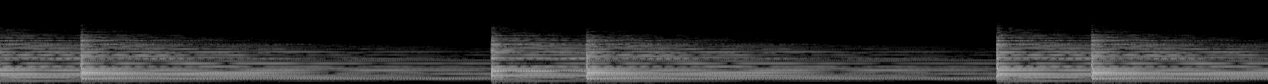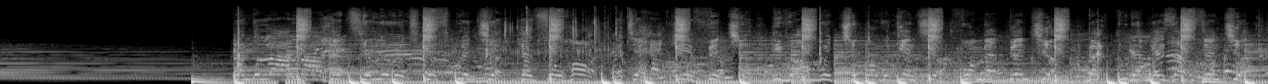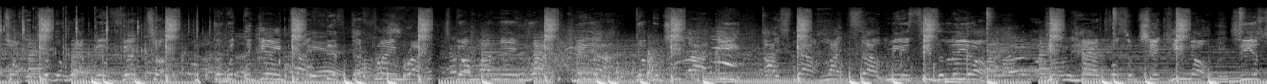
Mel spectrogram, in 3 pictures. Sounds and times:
Music: 0.0 - 38.0
Speech: 15.4 - 21.3, 23.2 - 30.9, 32.0 - 32.8.

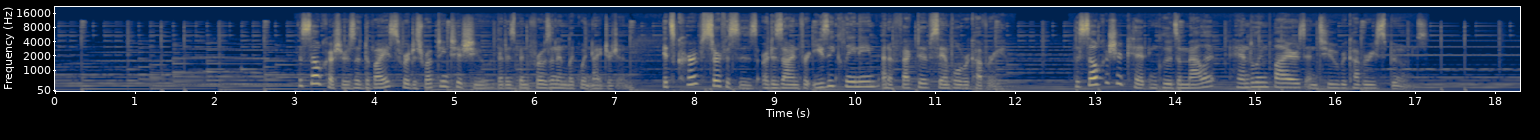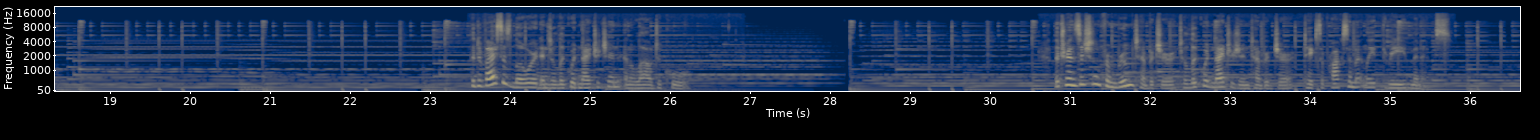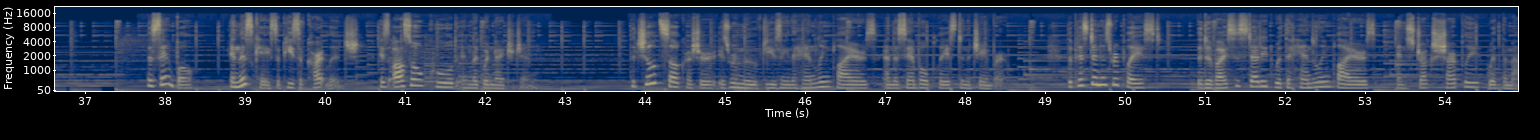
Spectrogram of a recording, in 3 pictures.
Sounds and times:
Music: 0.0 - 54.9
Speech: 3.1 - 11.9, 12.8 - 17.2, 23.5 - 26.3, 30.8 - 35.8, 37.8 - 42.7, 43.8 - 48.6, 49.3 - 54.9.

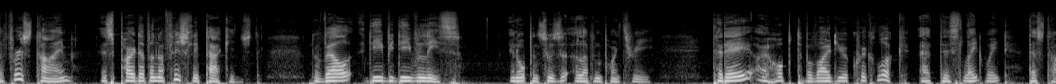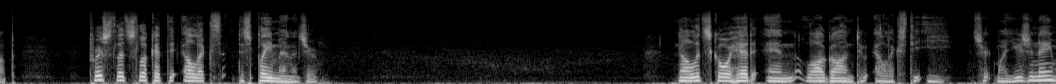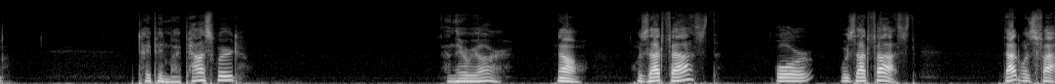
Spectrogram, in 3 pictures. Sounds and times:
Speech: 0.0 - 6.5, 7.1 - 10.7, 11.4 - 13.9, 17.3 - 21.3, 22.5 - 23.6, 25.6 - 30.3, 31.2 - 31.6.

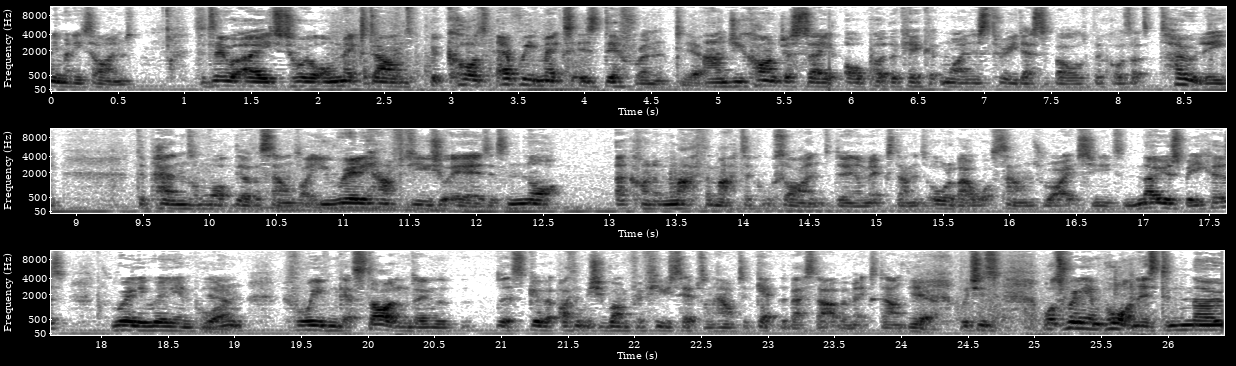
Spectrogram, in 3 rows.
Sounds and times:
Speech: 0.0 - 26.4.

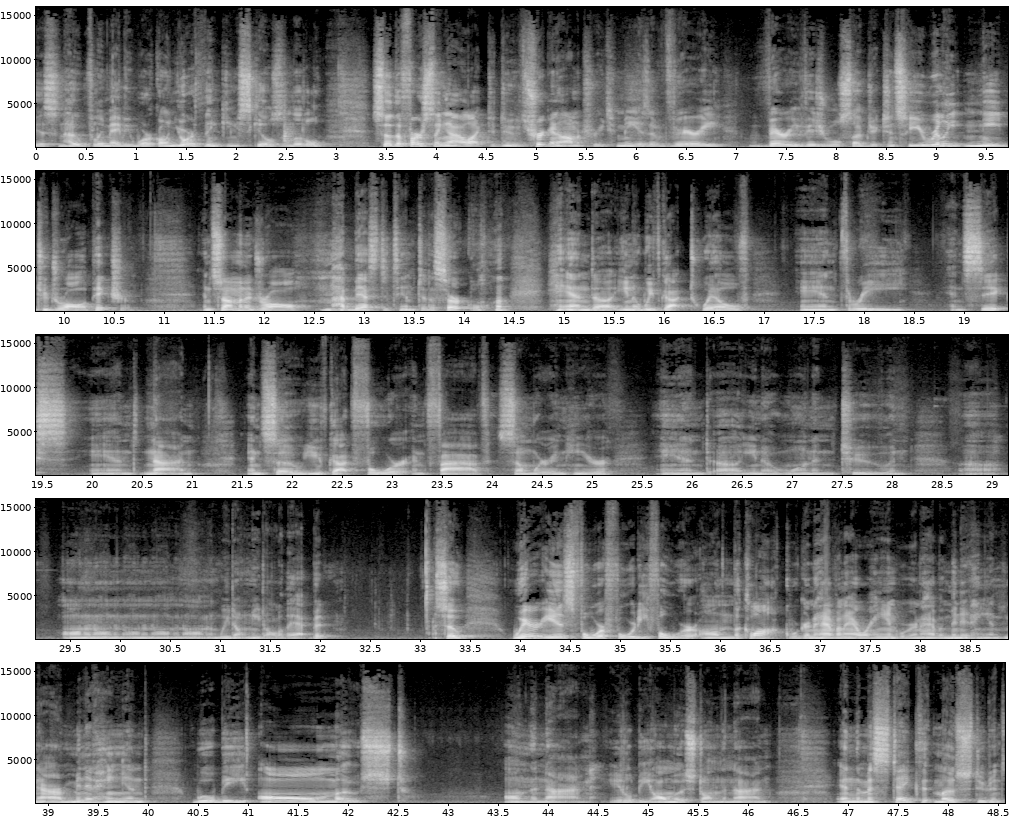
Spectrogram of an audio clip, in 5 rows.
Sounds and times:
Speech: 0.0 - 10.8, 11.4 - 32.3, 33.1 - 42.8, 43.6 - 46.3, 46.9 - 48.5.

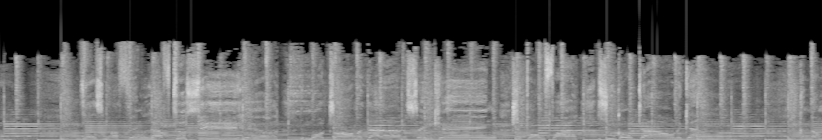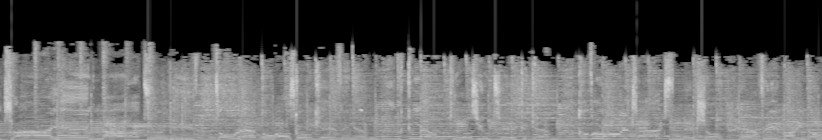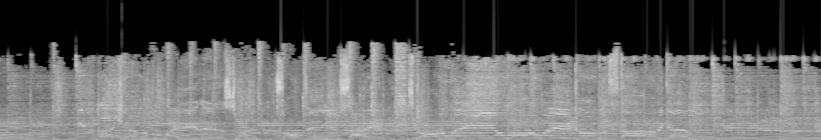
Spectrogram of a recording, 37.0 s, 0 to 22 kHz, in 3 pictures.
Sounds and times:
Music: 0.0 - 36.9.

